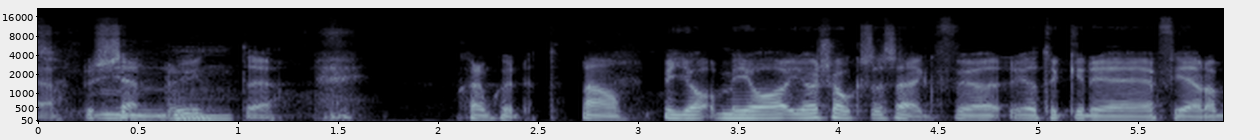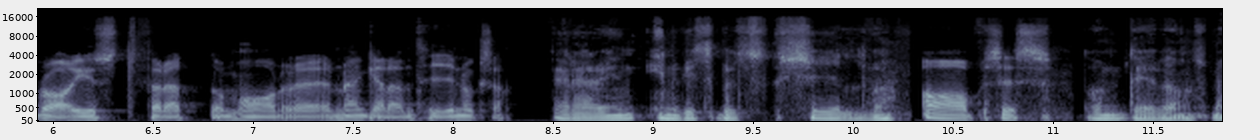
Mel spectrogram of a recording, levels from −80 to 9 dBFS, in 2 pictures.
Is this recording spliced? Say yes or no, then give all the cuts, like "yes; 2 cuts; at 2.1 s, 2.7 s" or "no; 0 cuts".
no; 0 cuts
